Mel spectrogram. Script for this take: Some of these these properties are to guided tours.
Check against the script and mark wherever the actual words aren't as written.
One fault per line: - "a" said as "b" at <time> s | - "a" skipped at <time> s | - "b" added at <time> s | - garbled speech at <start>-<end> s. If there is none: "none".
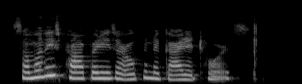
- "these" skipped at 0.6 s
- "open" added at 1.3 s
